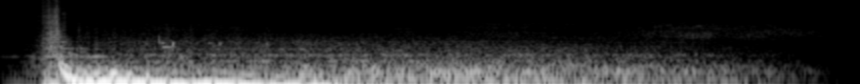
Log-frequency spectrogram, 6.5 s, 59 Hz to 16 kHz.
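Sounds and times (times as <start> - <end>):
bad omen sound effect for an archeology event: 0.2 - 4.7.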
